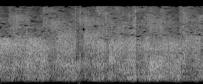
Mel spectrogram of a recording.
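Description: A group of children clapping their hands continuously, many overlapping claps.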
